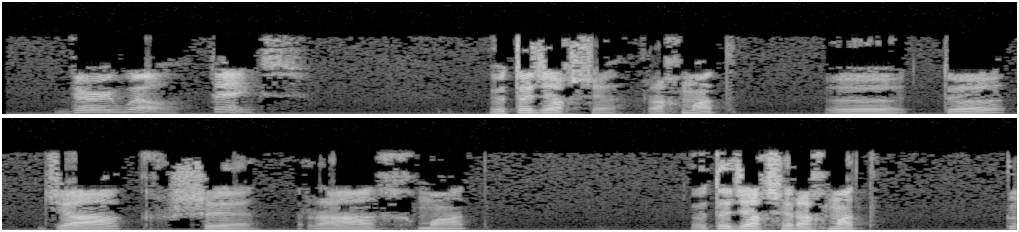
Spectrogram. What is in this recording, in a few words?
very well thanks, kyrgyz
